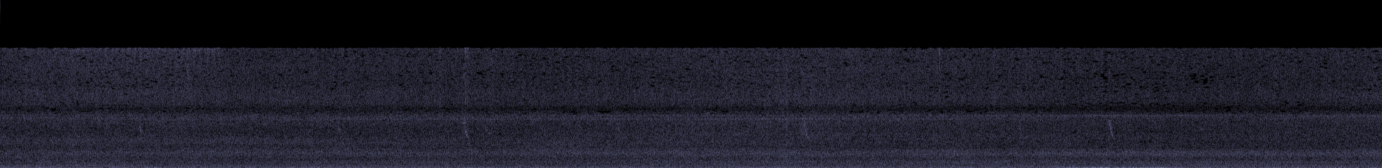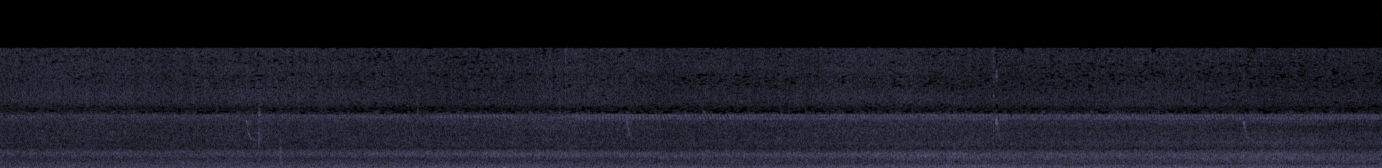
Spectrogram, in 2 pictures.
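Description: Wind gusts across the microphone outdoors, with a stronger gust partway through.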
